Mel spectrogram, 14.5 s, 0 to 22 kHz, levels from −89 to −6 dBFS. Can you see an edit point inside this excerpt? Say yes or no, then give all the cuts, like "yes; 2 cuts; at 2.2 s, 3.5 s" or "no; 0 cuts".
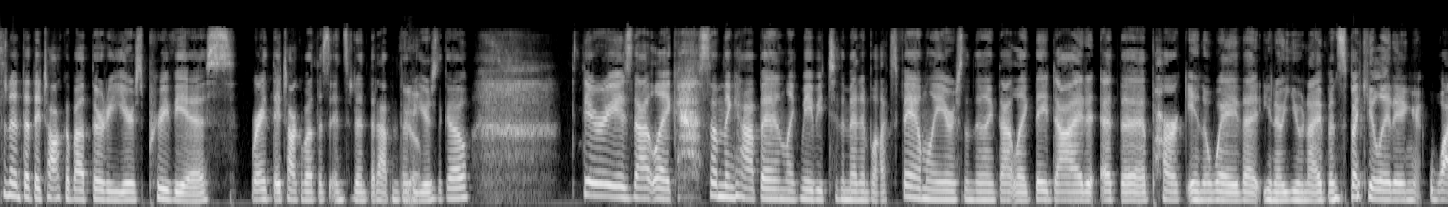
no; 0 cuts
